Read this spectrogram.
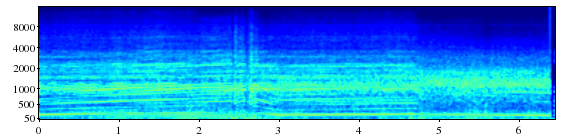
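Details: Honda Accord Euro CU2 with K-series engine, first drive after fitting Vibrant centre resonator (not delete), heat-wrapped PLM downpipe and high-flow cat to cure buzz: quiet, stock-like exhaust, smooth even tone rising and falling with revs, no drone or rasp; normal exhaust note.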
